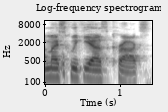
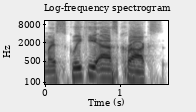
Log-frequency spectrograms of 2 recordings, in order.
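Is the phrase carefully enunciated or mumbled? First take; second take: mumbled; enunciated. First: The words run together and are hard to catch. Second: Each word is spoken slowly and distinctly.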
